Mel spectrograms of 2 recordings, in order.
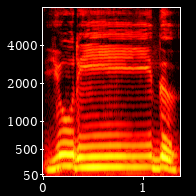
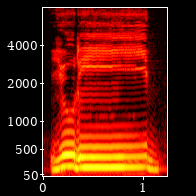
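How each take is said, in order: First: The final d bounces with an echoing release. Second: The final d stops flat without an echo. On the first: The speaker calls it right. "बल्कि युरीद, युरीद इस तरह पढ़ना है" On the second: The speaker calls it wrong. "इसको इस तरह नहीं पढ़ना"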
